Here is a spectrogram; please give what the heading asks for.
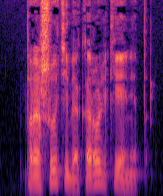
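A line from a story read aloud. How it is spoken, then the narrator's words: Plain. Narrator (Russian): сказала Малта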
